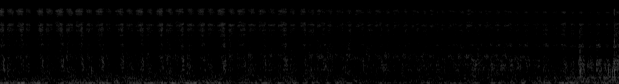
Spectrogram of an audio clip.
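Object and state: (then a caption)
Felt-tip marker on paper. A red felt-tip marker rubs and scratches back and forth across a large, thin coloring book page lying flat and held down by one hand, coloring in a parrot. The result is a quiet, steady stream of soft, bright, papery scratching strokes at a loosely regular, brisk pace.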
